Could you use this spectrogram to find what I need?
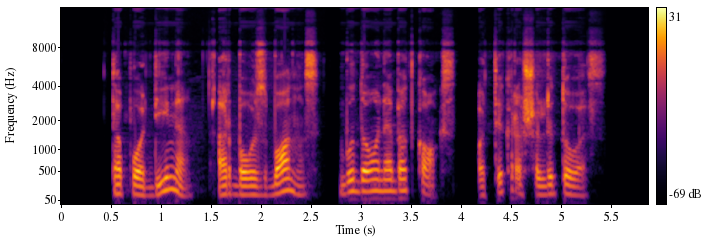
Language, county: Lithuanian, Kaunas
